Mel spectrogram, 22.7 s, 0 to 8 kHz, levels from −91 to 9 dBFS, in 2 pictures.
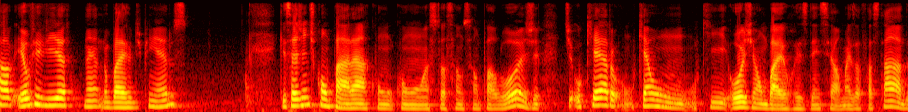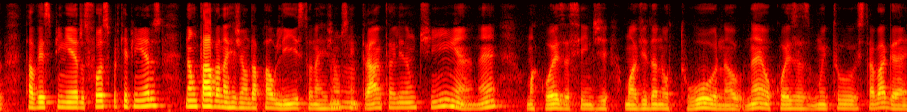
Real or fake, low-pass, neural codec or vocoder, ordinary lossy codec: real; 7.2 kHz; none; none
